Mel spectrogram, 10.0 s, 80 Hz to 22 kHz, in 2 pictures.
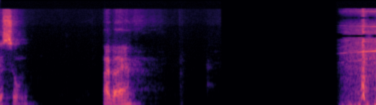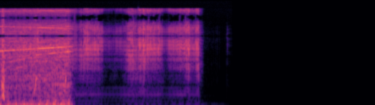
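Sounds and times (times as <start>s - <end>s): rising whistles: 4.5s - 6.0s.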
